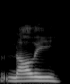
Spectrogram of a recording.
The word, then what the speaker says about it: Knolli: We actually have another product called Nolly. Nolly is the AI orchestration layer.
